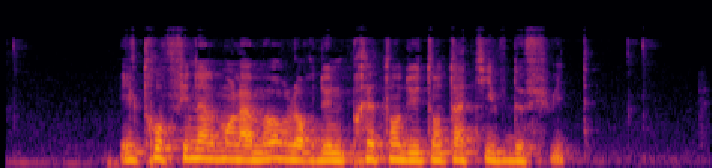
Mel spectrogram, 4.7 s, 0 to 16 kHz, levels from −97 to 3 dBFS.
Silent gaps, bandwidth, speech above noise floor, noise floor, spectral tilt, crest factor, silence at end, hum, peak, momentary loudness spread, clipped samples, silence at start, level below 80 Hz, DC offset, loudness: none; 7.8 kHz; 39 dB; -63 dBFS; -8 dB/octave; 16 dB; 1 s; none; -10 dBFS; 9 LU; under 0.1%; 0.8 s; -54 dBFS; under 0.1%; -25 LUFS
